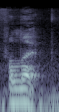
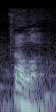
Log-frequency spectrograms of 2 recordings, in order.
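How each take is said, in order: First: The stress is on the second syllable. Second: The stress is on the first syllable. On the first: The speaker calls it right. "with the stress on the second syllable" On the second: The speaker calls it wrong. "instead of Philip"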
